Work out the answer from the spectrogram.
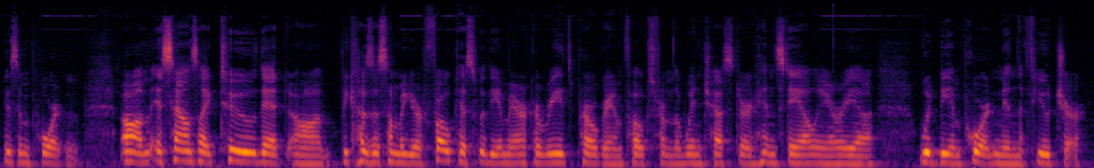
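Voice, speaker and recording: New woman host, low register, measured and promotional. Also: fairly even intonation, darkish tone. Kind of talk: interview hosting.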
